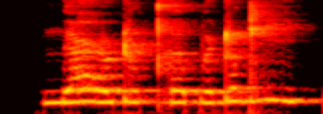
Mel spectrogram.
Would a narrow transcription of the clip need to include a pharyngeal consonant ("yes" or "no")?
yes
